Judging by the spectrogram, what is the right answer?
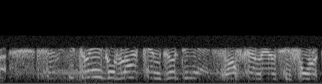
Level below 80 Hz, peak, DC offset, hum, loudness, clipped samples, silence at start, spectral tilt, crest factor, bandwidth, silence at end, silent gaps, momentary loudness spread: -66 dBFS; -12 dBFS; 0.3%; none; -23 LUFS; under 0.1%; 0 s; -6.5 dB/octave; 12 dB; 4 kHz; 0 s; none; 6 LU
